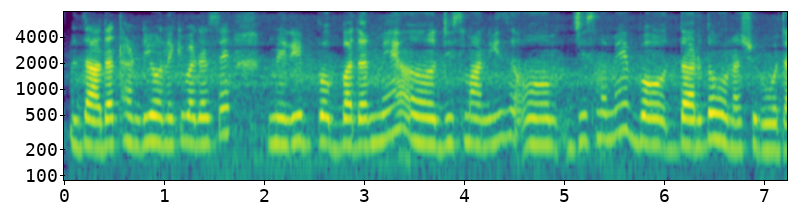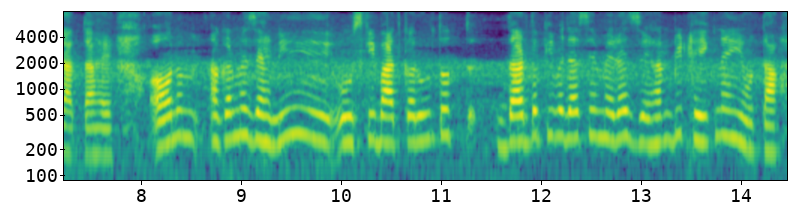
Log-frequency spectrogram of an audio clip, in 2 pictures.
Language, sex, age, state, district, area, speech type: Urdu, female, 18-30, Maharashtra, Nashik, rural, spontaneous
